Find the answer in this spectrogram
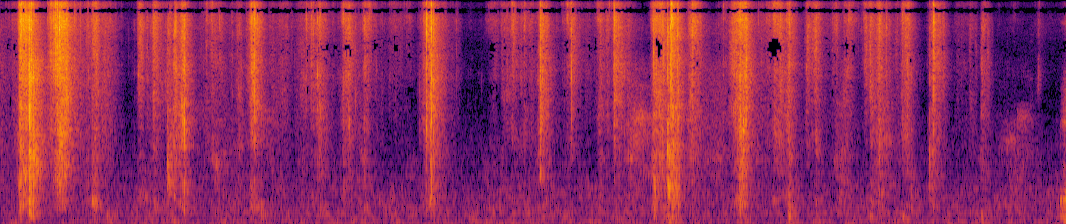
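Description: Plastic cling film crinkling and crackling in irregular rustles as it is slit with a knife and peeled off a wrapped raw pork roll, with a few sharper crackles about six and ten seconds in.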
